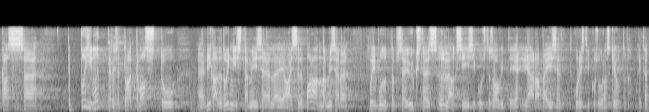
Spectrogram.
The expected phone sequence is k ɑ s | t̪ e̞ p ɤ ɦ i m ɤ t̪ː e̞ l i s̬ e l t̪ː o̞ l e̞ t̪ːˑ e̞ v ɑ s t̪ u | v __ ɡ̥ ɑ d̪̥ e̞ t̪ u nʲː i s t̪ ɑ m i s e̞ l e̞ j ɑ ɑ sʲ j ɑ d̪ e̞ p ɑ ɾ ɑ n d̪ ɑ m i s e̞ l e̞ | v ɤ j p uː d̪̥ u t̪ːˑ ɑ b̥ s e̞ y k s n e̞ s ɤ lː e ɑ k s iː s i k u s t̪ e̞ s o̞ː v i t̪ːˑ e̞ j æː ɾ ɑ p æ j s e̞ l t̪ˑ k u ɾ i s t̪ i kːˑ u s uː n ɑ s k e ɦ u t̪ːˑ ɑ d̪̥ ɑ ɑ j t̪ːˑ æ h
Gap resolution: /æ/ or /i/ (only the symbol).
i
